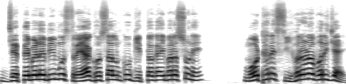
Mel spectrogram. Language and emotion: Odia, happy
